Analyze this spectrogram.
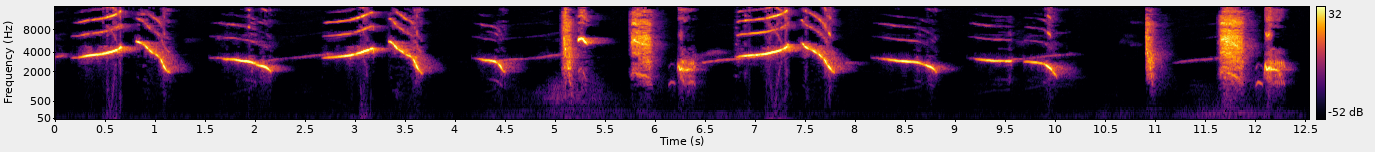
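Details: Kept white-rumped shama song used to prompt another bird to sing: loud whistled downslurred phrases in repeating groups, broken by harsh buzzy bursts and sharp rasping notes toward the end.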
